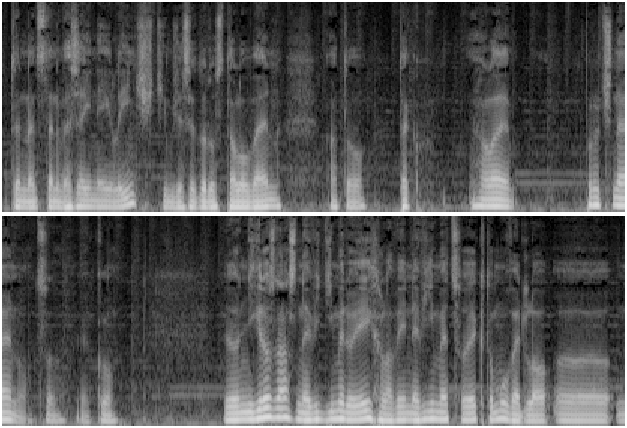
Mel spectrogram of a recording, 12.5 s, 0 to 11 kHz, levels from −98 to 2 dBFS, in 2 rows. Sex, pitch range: male, 80-100 Hz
